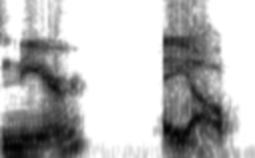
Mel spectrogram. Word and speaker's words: Nir Eyal: and last name sure so it's near Al near et al yeah so I think of it is spelled a-y-a-l that and that would give you the proper pronunciation I'm not probably a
